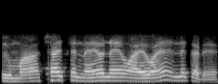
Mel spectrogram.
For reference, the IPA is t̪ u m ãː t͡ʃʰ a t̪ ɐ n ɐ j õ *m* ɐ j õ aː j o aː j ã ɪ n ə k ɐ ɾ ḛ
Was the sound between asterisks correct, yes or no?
no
